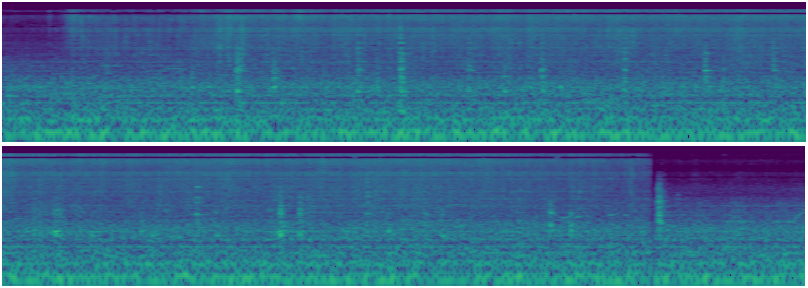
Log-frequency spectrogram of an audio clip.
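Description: Sliced onions sizzling in hot oil with minced garlic in a nonstick frying pan while a spatula stirs them, with scattered clicks and scrapes of the spatula against the pan. The sizzle starts about half a second in and cuts off sharply near the end.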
